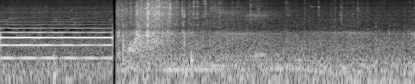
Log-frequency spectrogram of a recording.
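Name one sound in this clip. Rifles snap into position with sharp clicks.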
